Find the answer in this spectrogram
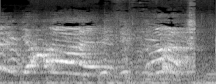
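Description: High-pitched voices calling out, their pitch rising and falling, with no words that can be made out.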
